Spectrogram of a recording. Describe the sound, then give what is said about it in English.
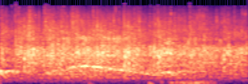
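A steady burst of audience clapping as the speaker takes a drink, dense and fairly loud, sustained evenly from start to finish with no voices standing out. “When we were youth pastors, I had this game that we played with our youth ministry where every time I had to take a drink, they just clapped.”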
